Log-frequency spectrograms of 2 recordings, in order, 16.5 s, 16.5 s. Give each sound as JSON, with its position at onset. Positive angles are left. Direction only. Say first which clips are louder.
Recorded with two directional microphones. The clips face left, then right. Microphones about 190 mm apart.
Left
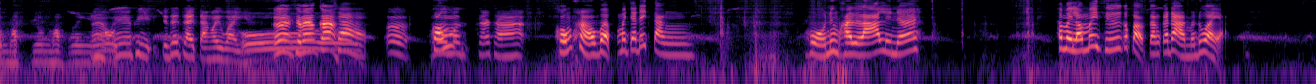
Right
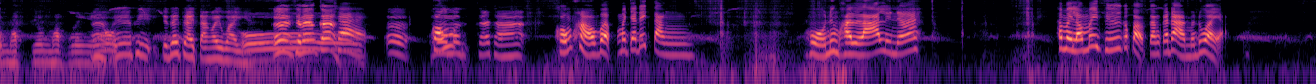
{"t": 0.1, "sound": "speech", "louder": "right 2 dB", "side_deg": -35}
{"t": 2.0, "sound": "speech", "louder": "right 5 dB", "side_deg": -45}
{"t": 3.2, "sound": "speech", "louder": "right 2 dB", "side_deg": -30}
{"t": 4.2, "sound": "a woman's voice", "louder": "even", "side_deg": 0}
{"t": 4.8, "sound": "speech", "louder": "right 2 dB", "side_deg": -30}
{"t": 5.4, "sound": "a woman's voice", "louder": "even", "side_deg": -5}
{"t": 5.6, "sound": "speech", "louder": "right 2 dB", "side_deg": -30}
{"t": 6.9, "sound": "a woman's voice", "louder": "left 1 dB", "side_deg": 5}
{"t": 10.1, "sound": "a woman's voice", "louder": "even", "side_deg": 0}
{"t": 13.1, "sound": "a woman's voice", "louder": "left 1 dB", "side_deg": 0}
